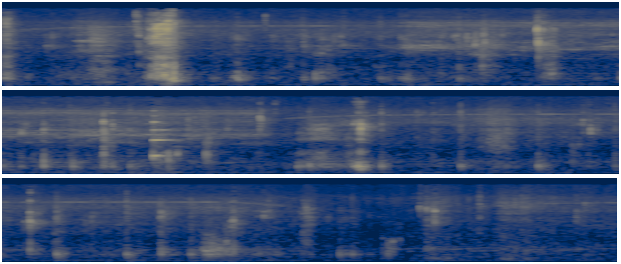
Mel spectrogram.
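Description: Close-miked eating of thick jjajangmyeon noodles: one loud slurp about a second in, then steady wet chewing with many small mouth clicks and smacks. A faint high whine comes and goes in the background, from a neighbour cutting ceramic tiles.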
